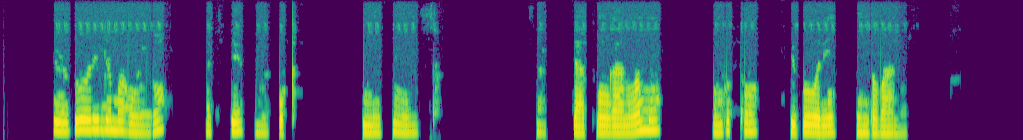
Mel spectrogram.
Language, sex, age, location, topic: Kinyarwanda, female, 50+, Musanze, agriculture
